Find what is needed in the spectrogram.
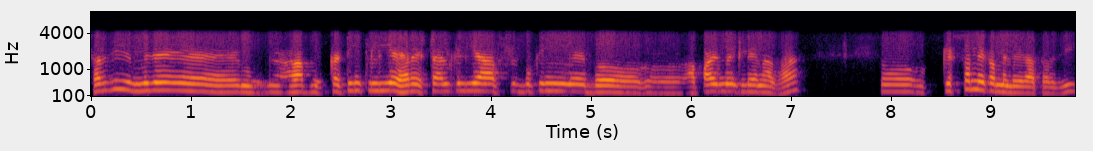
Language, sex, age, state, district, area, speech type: Hindi, male, 45-60, Madhya Pradesh, Hoshangabad, rural, conversation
